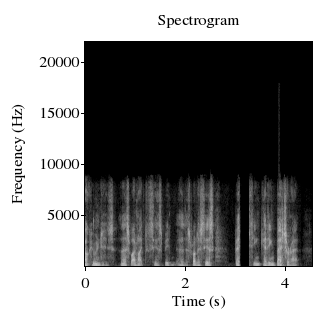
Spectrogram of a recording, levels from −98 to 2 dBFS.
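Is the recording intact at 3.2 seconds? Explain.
No. A playback stall, likely the player running short of data or its thread being blocked, silences the speech from 3.09 to 3.29 s, right after "what I see us", for about 180 ms.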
